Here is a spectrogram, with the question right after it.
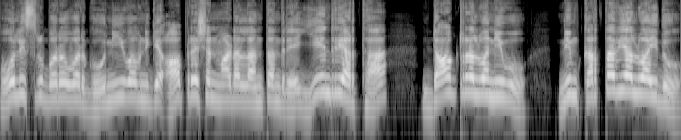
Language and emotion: Kannada, angry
